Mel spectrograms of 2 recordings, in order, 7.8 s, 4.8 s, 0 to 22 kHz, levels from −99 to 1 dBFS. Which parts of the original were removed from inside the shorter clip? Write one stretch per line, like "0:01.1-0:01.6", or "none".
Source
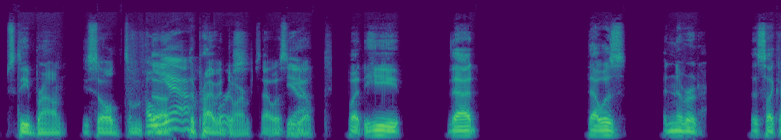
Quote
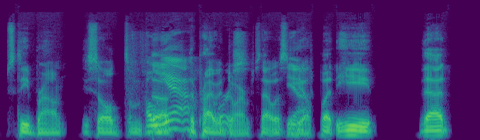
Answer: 0:03.1-0:03.4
